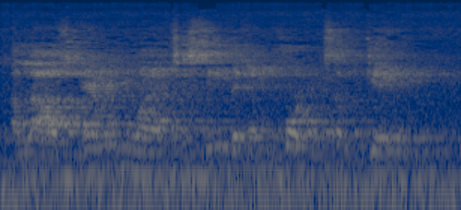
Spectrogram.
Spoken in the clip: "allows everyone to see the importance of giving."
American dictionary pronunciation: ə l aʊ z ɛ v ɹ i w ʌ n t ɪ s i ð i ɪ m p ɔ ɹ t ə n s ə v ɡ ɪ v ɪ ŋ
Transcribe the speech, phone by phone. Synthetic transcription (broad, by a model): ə l aʊ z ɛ ɹ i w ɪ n t ɪ s i ð i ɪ m p ɔ ɹ t n s ə v ɡ ɪ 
